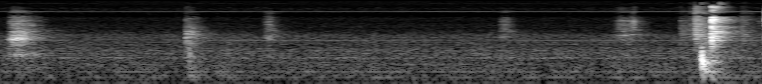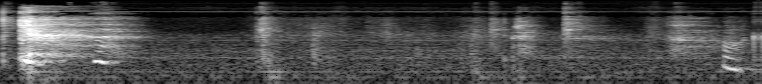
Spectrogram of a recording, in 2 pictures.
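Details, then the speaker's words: Woman trying to hold back sneezes and failing: a quiet stretch, then a few sudden muffled bursts as the stifled sneezes break through. "This time I'm going to try to like hold back or at least stifle with this fresh here, and that's obviously impossible."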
